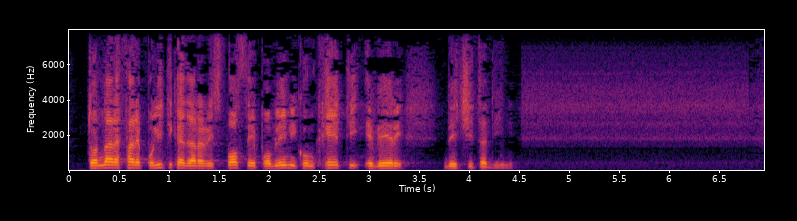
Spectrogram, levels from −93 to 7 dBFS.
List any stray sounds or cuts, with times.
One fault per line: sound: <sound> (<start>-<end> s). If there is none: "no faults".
no faults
